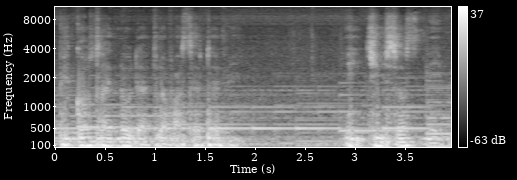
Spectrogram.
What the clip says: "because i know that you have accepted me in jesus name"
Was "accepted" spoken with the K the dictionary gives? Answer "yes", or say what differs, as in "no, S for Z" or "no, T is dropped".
no, K is dropped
